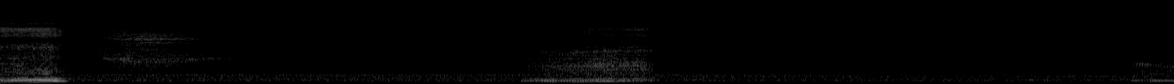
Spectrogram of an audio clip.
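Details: An adult snoring during sleep: two low, rough breaths about five seconds apart against steady room hum.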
